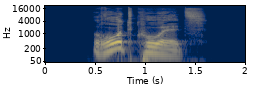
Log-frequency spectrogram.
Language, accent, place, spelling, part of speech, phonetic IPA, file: German, Germany, Berlin, Rotkohls, noun, [ˈʁoːtˌkoːls], De-Rotkohls.ogg
- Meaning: genitive of Rotkohl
